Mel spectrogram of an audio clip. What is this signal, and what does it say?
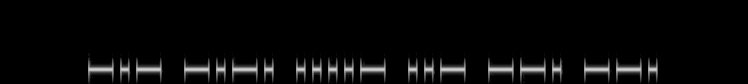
Morse code, heard as a keyed tone, about 15 wpm, 700 Hz. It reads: KC4UGG
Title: USA Call Signs - 6 Characters - 8x Character Spacing - 15wpm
